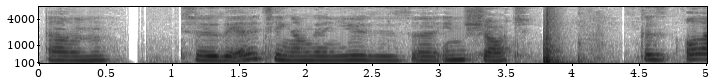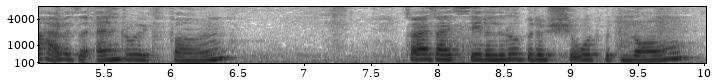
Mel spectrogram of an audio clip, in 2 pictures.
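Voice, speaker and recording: A talkative South African woman, recorded on a phone at home, speaks in a fairly high but mellow voice. She rambles loosely through a hair tutorial with plenty of ums. Faint background hiss sits under her speech. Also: fairly even intonation, normal speed. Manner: chatty, rambling, with many ums. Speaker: vlogger. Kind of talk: casual hair tutorial chat.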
